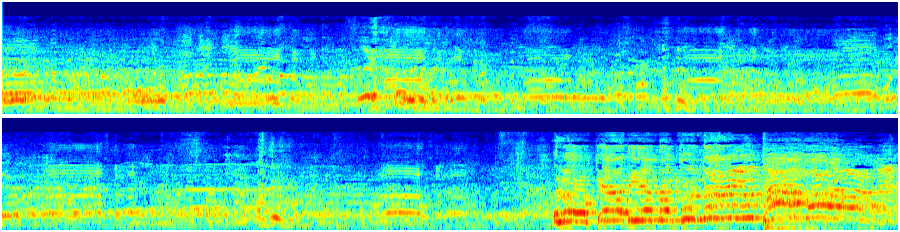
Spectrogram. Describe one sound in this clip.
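A man chants loudly into a microphone through loudspeakers in a large echoing space.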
